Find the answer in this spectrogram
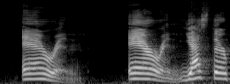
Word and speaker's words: Erin: The first syllable is 'eh', 'eh', and even something closer to an 'uh' sound. And then the second part is 'rn', 'rn' - an R sound, a schwa, and an N - 'rn'.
